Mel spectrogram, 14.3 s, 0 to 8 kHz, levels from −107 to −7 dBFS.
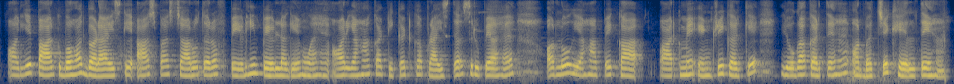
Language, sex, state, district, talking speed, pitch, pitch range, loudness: Hindi, female, Bihar, Gaya, 180 wpm, 220 Hz, 210-240 Hz, -27 LUFS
